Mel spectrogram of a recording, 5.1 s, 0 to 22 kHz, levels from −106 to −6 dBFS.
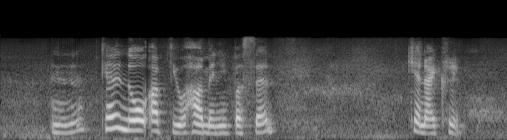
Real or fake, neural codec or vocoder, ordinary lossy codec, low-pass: fake; codec, 16 kHz, 2 kbps, X-Codec, HuBERT features, trained on LibriSpeech; none; 7.2 kHz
